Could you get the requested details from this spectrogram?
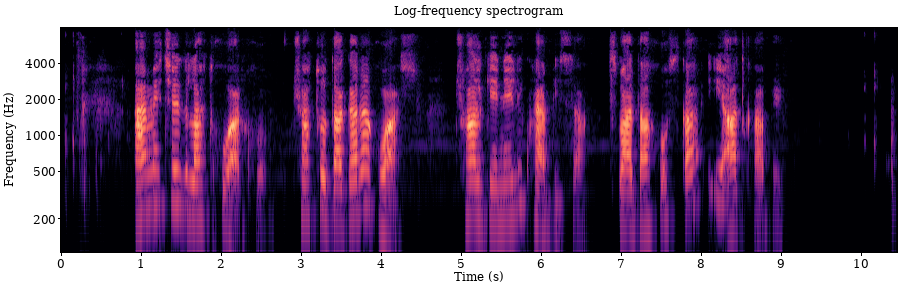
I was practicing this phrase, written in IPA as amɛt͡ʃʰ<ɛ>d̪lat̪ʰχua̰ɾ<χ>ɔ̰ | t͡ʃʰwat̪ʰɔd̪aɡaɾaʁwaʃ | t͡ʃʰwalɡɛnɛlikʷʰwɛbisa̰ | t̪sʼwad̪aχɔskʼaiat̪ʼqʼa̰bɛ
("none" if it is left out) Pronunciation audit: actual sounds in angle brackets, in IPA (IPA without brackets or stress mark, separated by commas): ɛ, χ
